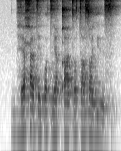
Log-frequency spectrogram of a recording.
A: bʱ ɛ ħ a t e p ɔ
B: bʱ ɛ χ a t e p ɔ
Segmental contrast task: A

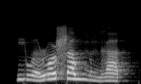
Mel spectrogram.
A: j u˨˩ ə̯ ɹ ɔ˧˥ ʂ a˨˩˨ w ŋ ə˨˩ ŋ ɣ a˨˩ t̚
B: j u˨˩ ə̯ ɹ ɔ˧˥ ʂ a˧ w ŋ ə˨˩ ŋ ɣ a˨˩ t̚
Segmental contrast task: B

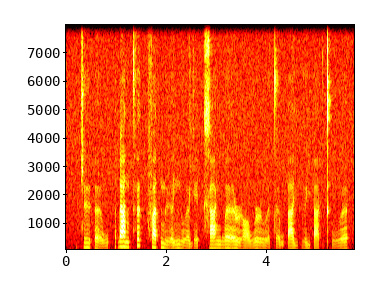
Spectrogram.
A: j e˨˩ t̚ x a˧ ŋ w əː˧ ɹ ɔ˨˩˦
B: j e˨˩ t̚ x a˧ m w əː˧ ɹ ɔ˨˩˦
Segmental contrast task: A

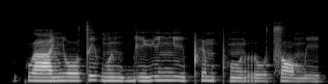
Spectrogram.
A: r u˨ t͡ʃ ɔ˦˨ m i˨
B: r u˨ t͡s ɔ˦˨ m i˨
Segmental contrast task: B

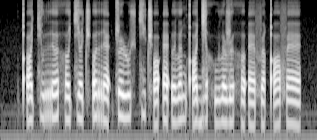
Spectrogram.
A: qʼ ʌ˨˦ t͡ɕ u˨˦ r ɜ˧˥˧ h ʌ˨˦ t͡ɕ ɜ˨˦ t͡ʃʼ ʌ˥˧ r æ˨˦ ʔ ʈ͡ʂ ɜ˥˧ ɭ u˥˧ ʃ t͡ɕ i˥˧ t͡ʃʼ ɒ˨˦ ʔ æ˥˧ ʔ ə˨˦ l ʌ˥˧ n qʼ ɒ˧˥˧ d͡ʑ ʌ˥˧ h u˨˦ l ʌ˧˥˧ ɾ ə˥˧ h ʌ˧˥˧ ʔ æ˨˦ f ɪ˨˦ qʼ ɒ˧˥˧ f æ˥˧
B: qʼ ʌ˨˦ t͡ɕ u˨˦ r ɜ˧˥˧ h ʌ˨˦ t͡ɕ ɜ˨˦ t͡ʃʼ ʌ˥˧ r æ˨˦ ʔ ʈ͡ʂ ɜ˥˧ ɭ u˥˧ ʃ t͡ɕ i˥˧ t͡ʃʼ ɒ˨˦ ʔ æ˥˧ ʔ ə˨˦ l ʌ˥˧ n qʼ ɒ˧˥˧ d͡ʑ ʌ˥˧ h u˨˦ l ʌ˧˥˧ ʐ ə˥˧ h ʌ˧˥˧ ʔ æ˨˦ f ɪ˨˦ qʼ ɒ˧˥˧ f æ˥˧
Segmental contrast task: B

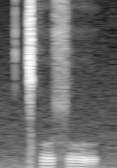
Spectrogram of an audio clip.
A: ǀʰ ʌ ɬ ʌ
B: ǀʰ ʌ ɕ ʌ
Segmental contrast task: A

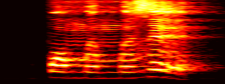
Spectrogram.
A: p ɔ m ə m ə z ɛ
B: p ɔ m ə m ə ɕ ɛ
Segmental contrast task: A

